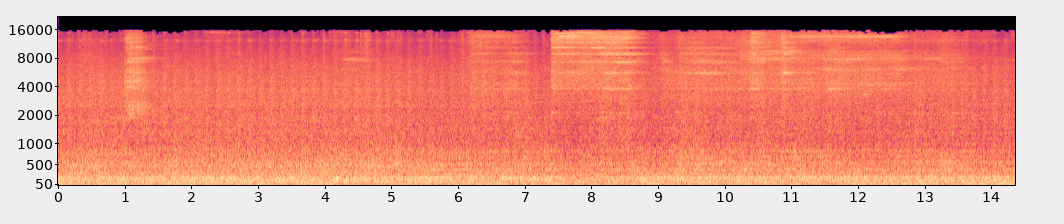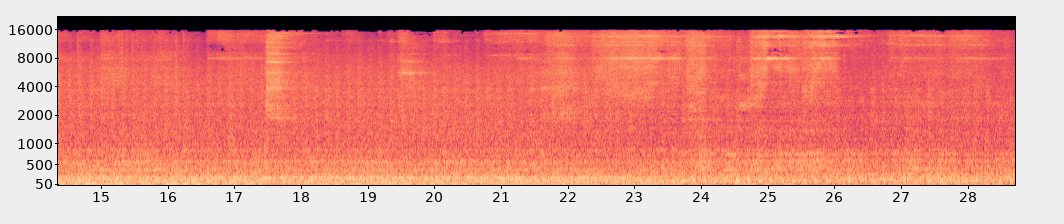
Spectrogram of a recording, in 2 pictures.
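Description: Metre-gauge Vereina car-shuttle train running, heard from inside a car riding on its open wagon: a steady low rumble with several short high-pitched squeals from the wheels on the rails.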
